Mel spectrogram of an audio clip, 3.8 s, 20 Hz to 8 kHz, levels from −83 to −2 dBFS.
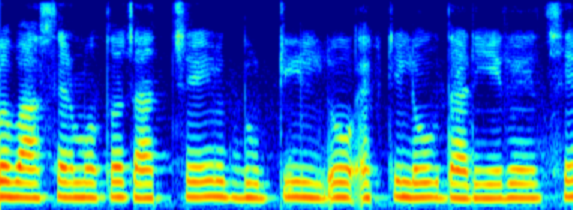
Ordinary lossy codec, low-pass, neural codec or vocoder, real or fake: none; none; codec, 16 kHz, 4 kbps, X-Codec, HuBERT features, trained on LibriSpeech; fake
